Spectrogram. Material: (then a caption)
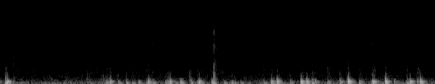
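Cardboard. Fingernails tap on a large, flat, glossy hardcover art book with a red dragon cover, held in one hand and tapped with the other. The result is a quiet, irregular run of soft, dull thumps that are deep and muffled, with almost no brightness. Each tap dies away almost instantly.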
